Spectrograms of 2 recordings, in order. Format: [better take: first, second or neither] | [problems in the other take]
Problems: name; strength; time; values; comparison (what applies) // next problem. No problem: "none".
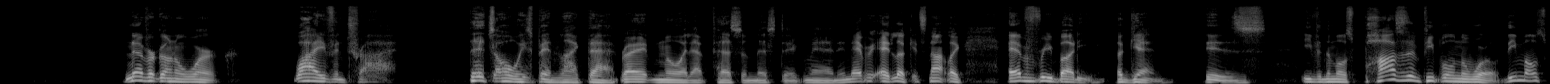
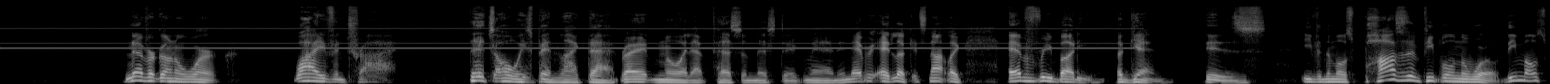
first | high-pitched whine; noticeable; until 11 s; 2 kHz, 15 dB below the speech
